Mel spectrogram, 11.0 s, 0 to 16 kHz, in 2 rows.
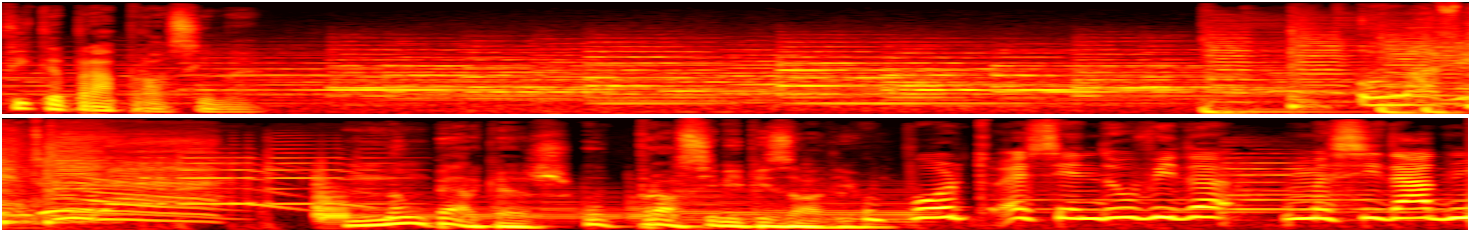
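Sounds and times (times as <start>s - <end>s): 
speech: 0.0s - 1.3s, 5.2s - 5.7s, 6.8s - 11.0s
church bells ringing: 0.0s - 7.6s, 9.8s - 11.0s.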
